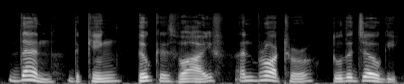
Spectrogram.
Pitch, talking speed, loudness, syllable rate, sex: 150 Hz, 180 wpm, -17 LUFS, 3.9 syllables/s, male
